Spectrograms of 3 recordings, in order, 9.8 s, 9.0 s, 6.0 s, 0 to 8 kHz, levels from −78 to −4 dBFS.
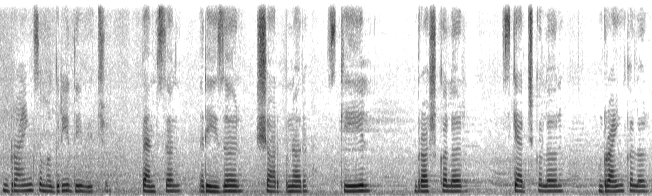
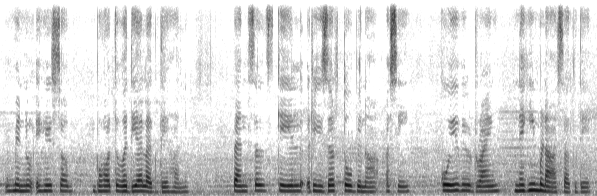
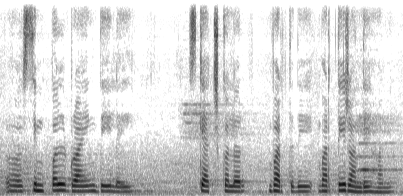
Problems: none marked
